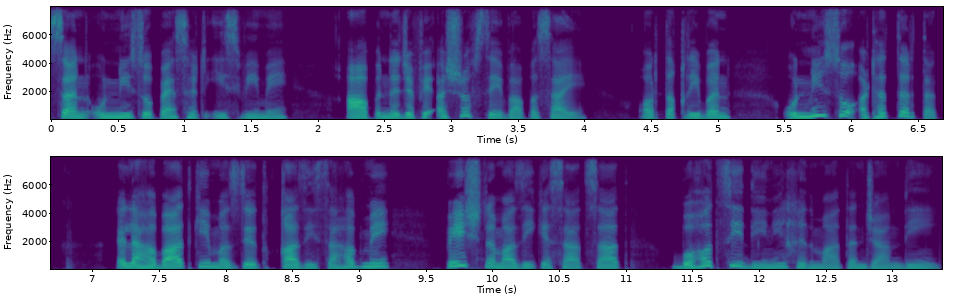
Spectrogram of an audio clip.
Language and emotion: Urdu, neutral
